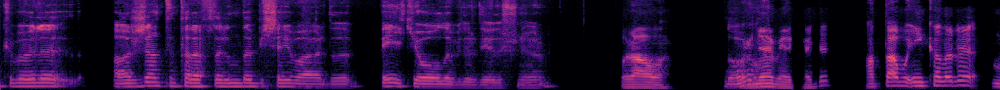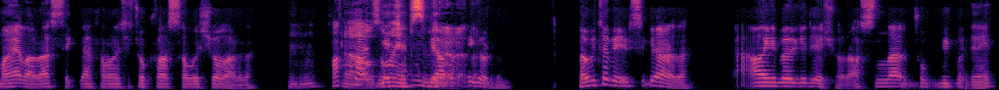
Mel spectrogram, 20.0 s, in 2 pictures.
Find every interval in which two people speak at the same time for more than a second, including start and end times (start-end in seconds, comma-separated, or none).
13.3-14.8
